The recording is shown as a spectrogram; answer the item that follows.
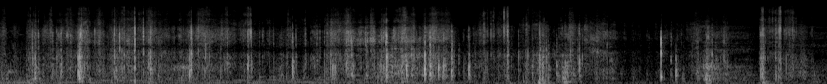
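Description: Handling noise from an e-collar remote handset and its fabric zip case: small clicks and rustling, busy for the first five seconds and then thinning to a few single clicks.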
